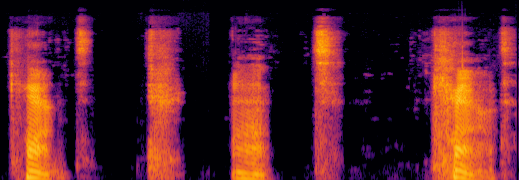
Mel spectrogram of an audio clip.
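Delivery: "Cat" with the short a of "bad". Shown as a demonstration. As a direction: model the short vowel. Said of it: "Quantos sons você está ouvindo". ("cat" com a curto)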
